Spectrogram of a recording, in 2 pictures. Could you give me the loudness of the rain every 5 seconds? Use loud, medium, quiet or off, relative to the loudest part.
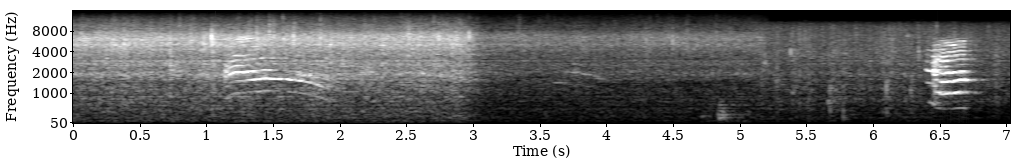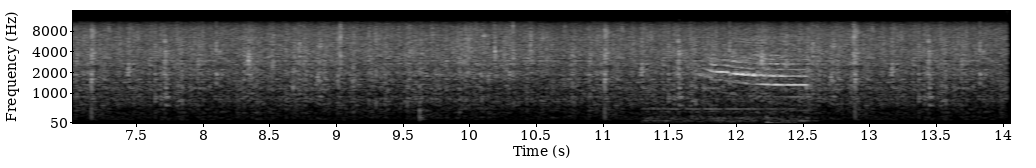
loud, medium, medium.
